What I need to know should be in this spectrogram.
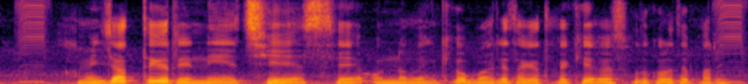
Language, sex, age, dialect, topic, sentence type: Bengali, male, 18-24, Western, banking, question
